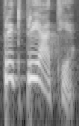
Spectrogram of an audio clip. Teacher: според П, кое што е беззвучно, и Д станало беззвучно и станало Т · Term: едначење по звучност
